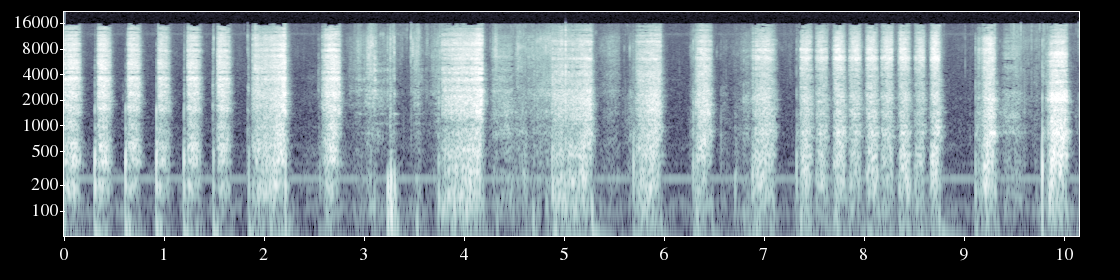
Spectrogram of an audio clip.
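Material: Wood.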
